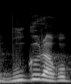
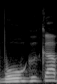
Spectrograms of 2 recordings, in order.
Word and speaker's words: 모그: 모그 모듈라 신서사이저 있니다 흔히들 무라고 리 부르는 그것입니다 그러나 발음 기호 상으로는 모그가 맞다고 하네요 1964년 로버트 모그 박사에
